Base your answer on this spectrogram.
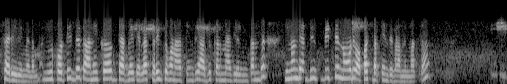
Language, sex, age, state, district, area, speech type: Kannada, female, 30-45, Karnataka, Gadag, rural, conversation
